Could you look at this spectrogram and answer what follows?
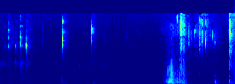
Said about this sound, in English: I'm going to take a sip of my tea here.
